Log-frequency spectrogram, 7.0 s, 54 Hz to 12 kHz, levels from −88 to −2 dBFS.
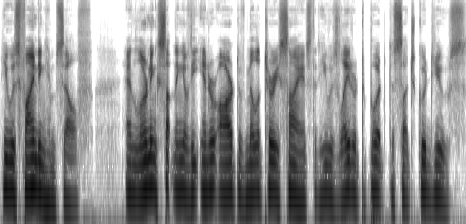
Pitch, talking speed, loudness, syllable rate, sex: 110 Hz, 205 wpm, -18 LUFS, 5.6 syllables/s, male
